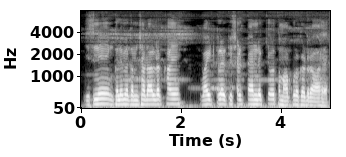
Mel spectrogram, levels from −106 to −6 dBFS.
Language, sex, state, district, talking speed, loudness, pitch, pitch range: Hindi, male, Uttar Pradesh, Saharanpur, 225 wpm, -14 LUFS, 145 Hz, 130-150 Hz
